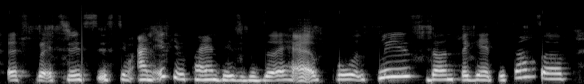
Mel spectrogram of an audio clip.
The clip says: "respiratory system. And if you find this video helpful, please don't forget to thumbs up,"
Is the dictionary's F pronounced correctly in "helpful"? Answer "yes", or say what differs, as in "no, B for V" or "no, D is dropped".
yes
